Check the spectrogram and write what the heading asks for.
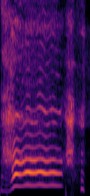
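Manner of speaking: ordinary talk, nothing marked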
